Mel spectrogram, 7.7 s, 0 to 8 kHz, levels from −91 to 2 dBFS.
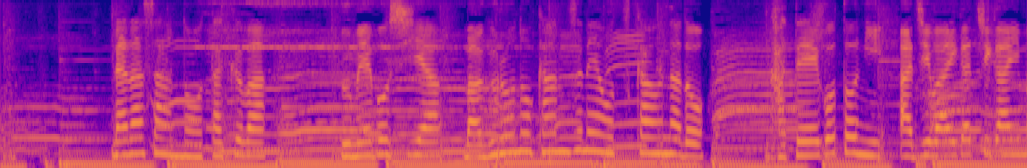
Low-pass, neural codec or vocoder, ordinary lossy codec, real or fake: none; none; none; real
